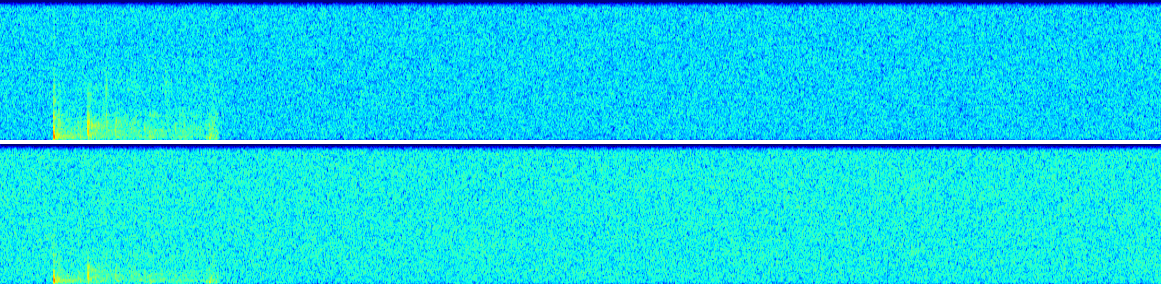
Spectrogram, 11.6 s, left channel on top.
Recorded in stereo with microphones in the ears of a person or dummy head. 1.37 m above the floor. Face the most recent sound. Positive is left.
turn(degrees=65)  # may be behind; listen again after turning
